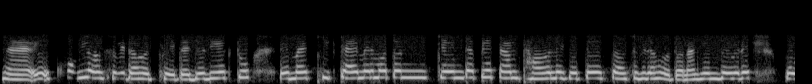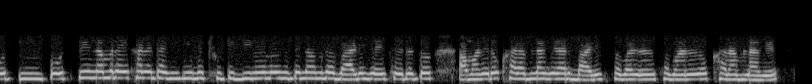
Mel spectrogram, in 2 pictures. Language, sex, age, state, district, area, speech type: Bengali, female, 30-45, West Bengal, Bankura, urban, conversation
